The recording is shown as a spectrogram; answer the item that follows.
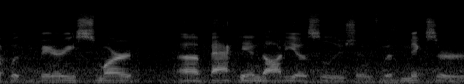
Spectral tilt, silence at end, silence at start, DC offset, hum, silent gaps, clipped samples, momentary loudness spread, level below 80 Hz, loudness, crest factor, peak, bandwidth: -3.5 dB/octave; 0 s; 0 s; under 0.1%; none; none; under 0.1%; 10 LU; -66 dBFS; -42 LUFS; 20 dB; -24 dBFS; 13.5 kHz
